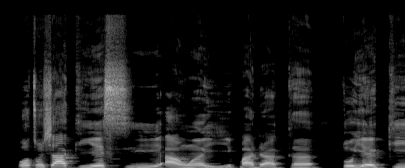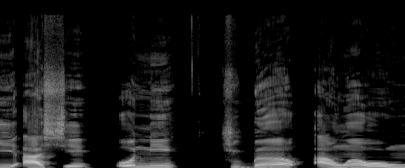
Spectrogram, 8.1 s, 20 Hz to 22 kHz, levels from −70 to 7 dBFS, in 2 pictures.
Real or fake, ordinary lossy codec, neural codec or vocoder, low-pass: real; none; none; none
